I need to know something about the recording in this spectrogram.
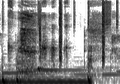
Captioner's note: laughs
